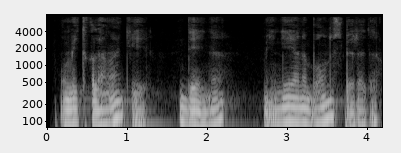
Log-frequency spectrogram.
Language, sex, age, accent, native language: Uzbek, male, 19-29, Toshkent shahri, Uzbek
